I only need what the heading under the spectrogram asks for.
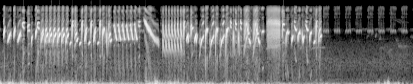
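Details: European goldfinch singing a clean, fine song: rapid tinkling, twittering phrases and buzzy trills packed closely for six seconds, including a harsh rasping note, then a faint thin steady tone to the end.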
